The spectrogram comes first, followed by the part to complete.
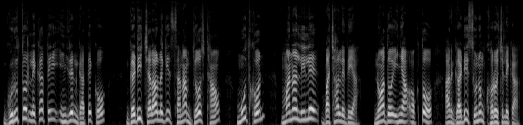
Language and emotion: Santali, angry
